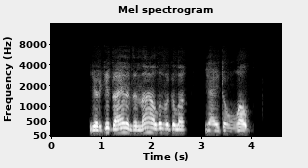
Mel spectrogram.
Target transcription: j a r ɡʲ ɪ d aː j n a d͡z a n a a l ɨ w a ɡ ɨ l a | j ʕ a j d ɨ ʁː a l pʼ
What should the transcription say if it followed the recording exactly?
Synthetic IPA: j a r ɡʲ ɪ d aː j n a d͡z a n a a l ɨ v a ɡ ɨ l a | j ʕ a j d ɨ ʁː a l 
